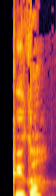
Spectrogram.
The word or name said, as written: bygger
